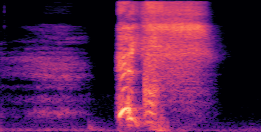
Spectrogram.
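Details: Faint sniff, then a single sharp, hissing sneeze from a small animal described as a piggy: sneeze.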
